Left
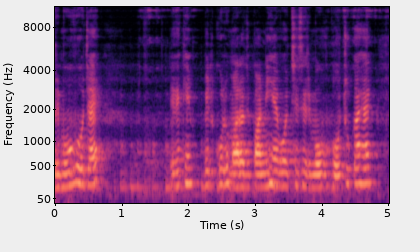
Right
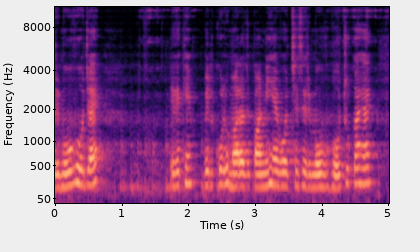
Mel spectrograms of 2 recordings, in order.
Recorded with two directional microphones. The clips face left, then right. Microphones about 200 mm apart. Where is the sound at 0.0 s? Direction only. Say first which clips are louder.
Right 5 dB; 30° right (ahead or behind).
